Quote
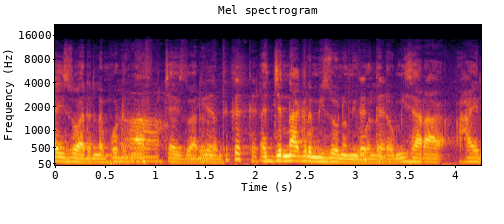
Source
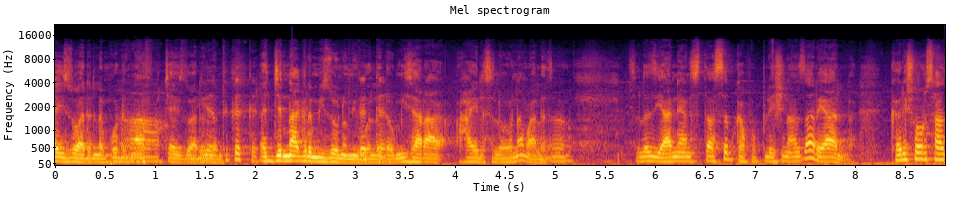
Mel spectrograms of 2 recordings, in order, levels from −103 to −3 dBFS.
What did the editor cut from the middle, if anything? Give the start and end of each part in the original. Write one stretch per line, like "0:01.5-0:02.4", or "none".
none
